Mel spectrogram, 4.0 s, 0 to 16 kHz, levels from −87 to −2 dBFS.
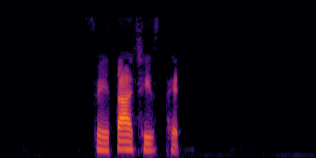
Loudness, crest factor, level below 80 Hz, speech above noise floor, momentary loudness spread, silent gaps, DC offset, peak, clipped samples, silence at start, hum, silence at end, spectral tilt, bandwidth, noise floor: -32 LUFS; 26 dB; -76 dBFS; 48 dB; 14 LU; none; under 0.1%; -10 dBFS; under 0.1%; 1.2 s; none; 1.75 s; -6 dB/octave; 11.5 kHz; -80 dBFS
